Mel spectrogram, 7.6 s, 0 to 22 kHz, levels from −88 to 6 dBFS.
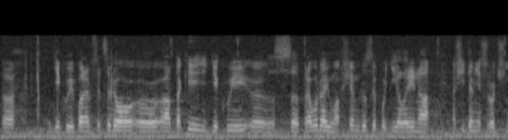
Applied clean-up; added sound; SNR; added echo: none; Tick-tock; 9 dB; none.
